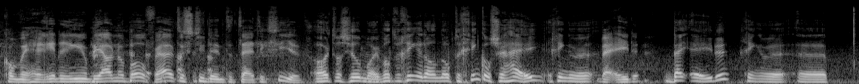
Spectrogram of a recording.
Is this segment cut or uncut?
uncut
